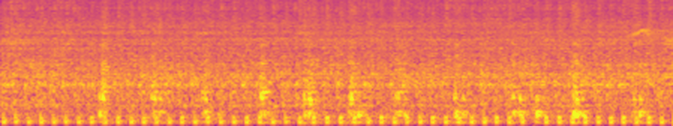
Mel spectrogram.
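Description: A Kawasaki Mule utility vehicle engine idles close by with a steady, rapid, throaty gurgle and clattering pulses, seeming to come from under the dashboard. No voices.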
